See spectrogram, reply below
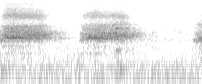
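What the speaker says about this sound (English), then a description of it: "Man, these crows. There's one crow" A crow caws twice in quick succession, then starts a third call, with harsh rasping calls at moderate distance outdoors and no talking.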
